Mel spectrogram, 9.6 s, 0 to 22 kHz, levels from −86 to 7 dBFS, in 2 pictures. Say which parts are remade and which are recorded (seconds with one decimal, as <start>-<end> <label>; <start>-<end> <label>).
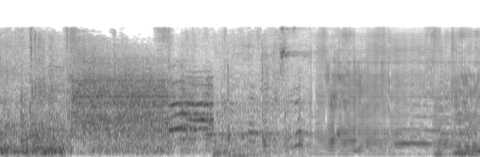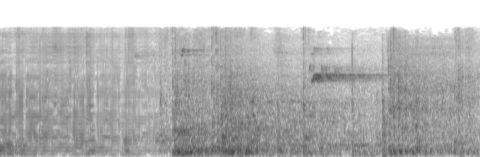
0.0-3.1 recorded; 3.1-6.4 remade; 6.4-9.6 recorded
